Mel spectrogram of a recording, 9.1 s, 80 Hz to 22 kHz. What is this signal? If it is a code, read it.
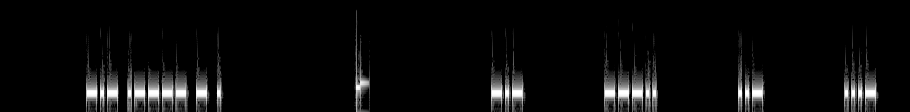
Morse code, heard as a keyed tone, about 36 wpm, spaced as for 15 wpm, 700 Hz. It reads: K1TE K8UV
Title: USA Call Signs - 4 Characters - 8x Character Spacing - 35wpm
